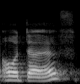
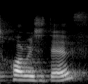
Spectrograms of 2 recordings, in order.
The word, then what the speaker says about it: hors d'oeuvre: And it was, the first one was an hors d'oeuvre, and it was Horace d'oeuvre for me because I didn't know how to pronounce it, never heard.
